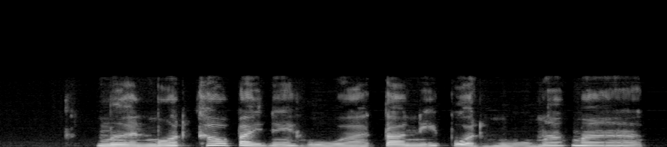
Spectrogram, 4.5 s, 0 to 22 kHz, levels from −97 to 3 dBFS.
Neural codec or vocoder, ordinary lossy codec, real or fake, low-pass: vocoder, 22.05 kHz, 80 mel bands, HiFi-GAN; none; fake; none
